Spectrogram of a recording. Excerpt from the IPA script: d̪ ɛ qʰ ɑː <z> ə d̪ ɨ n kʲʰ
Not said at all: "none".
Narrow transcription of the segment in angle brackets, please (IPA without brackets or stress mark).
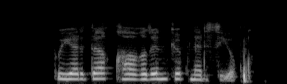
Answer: ʁ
